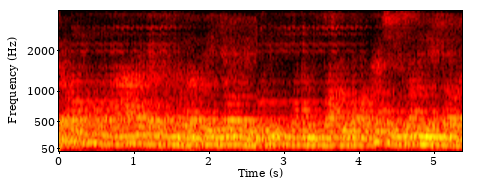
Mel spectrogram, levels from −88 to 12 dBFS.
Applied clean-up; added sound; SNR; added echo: neural separator model SepFormer DNS4.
